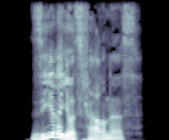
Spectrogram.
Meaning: strong/mixed nominative/accusative neuter singular of siriusfern
- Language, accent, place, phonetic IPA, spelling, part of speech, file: German, Germany, Berlin, [ˈziːʁiʊsˌfɛʁnəs], siriusfernes, adjective, De-siriusfernes.ogg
